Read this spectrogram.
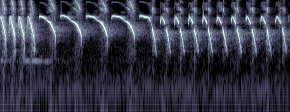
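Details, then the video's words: Canary delivering a long, loud song; bright high whistled notes sweeping downward, starting quick, slowing into longer slurred notes, then speeding into a rapid steady series, clean with no other sounds. "SUARA KENARI NEMBAK PANJANG"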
